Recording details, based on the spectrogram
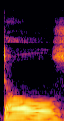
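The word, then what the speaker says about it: Dalles: I think they said it's pronounced Dolls or something like that.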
